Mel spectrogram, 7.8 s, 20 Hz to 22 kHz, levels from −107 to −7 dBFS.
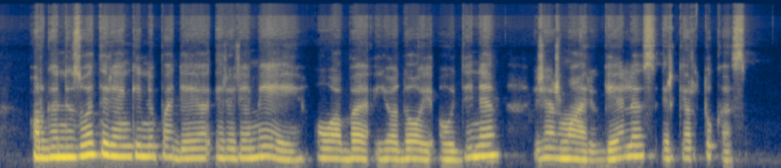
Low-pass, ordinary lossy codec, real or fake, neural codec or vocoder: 19.8 kHz; Opus, 24 kbps; real; none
